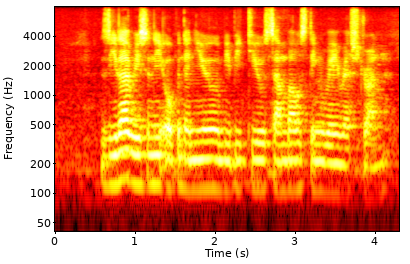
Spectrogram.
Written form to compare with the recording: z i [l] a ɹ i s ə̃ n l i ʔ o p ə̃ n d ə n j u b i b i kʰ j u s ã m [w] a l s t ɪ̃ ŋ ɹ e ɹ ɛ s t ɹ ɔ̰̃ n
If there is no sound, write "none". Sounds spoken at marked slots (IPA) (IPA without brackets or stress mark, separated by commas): l, b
